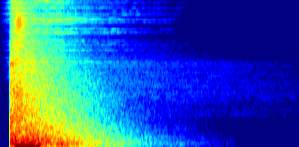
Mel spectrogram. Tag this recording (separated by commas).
Boom, Explosion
